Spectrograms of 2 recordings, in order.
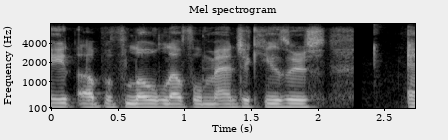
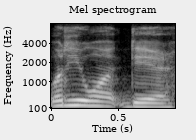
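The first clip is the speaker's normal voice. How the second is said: seductive, come-hither woman's voice, raised pitch; 3 semitones higher, 5 dB louder than usual. Game narrator voicing a woman the player walks up to, sultry woman's voice. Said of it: "in a sultry voice".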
